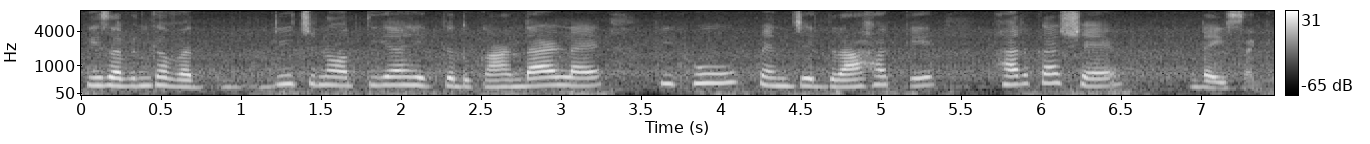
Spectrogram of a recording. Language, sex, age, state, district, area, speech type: Sindhi, female, 18-30, Rajasthan, Ajmer, urban, spontaneous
